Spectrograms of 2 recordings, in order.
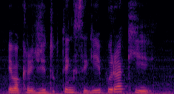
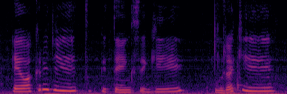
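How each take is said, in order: First: The voice falls at the end. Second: The voice rises at the end.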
